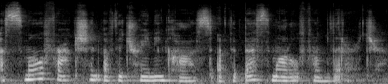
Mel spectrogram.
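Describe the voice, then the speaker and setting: A soft-spoken, gentle-toned voice at a moderate pace over noticeable background noise. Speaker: ASMR educator. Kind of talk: ASMR educational explanation of a research paper.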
